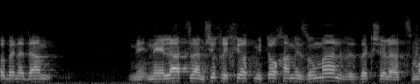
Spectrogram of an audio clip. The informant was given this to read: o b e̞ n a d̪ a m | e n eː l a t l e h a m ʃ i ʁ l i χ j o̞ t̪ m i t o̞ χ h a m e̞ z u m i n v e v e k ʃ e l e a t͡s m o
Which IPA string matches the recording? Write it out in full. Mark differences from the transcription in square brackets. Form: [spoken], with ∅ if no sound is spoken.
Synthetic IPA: o b e̞ n a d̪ a m | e n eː l a [t͡s] l e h a m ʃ i [χ] l i χ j o̞ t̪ m i t o̞ χ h a m e̞ z u m [a] n v e [z] e k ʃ e l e a t͡s m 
